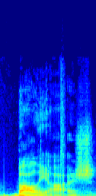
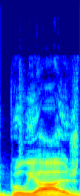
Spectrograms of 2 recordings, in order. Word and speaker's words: balayage: came from but it's a interesting word that a lot of people can't pronounce they say boad they say balage they say bage like I've heard everything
